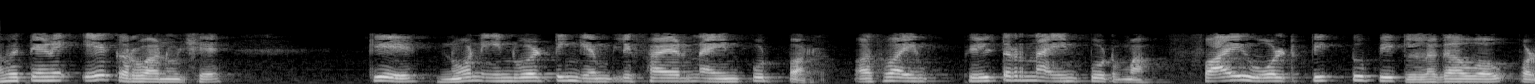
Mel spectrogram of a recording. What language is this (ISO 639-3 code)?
guj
